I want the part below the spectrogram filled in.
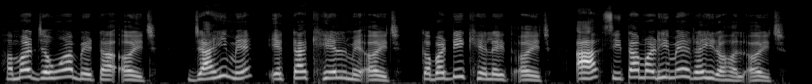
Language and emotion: Maithili, neutral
